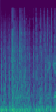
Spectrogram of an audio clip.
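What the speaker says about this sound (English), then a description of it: "Mike, here comes gun run" Aircraft gun run strafing a target in Call of Duty Modern Warfare, a dense, loud continuous roar of rapid cannon fire and impacts lasting about a second, with radio chatter layered over it.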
